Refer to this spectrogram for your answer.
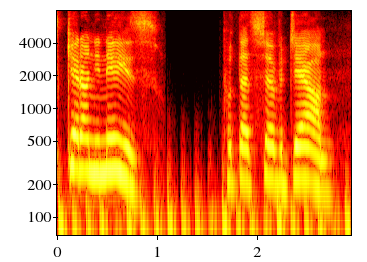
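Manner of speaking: commanding, authoritative agent voice. Voicing an agent pointing a gun at the player: agent voice. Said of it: "He goes".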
